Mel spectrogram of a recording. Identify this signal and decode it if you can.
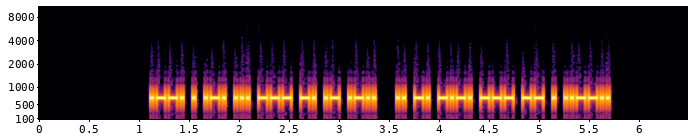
Morse code, heard as a keyed tone, about 40 wpm, 700 Hz. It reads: PERSONAL INCOME?
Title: Sentences from Top 1000 Words - Review Part 5 - 40wpm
